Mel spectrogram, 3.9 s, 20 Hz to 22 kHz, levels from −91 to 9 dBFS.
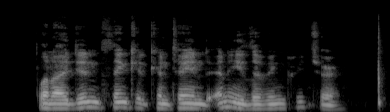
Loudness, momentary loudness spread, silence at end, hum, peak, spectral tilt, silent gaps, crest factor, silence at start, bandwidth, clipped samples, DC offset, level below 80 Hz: -36 LUFS; 14 LU; 0.1 s; none; -18 dBFS; -6 dB/octave; none; 18 dB; 0.4 s; 11.5 kHz; under 0.1%; under 0.1%; -76 dBFS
